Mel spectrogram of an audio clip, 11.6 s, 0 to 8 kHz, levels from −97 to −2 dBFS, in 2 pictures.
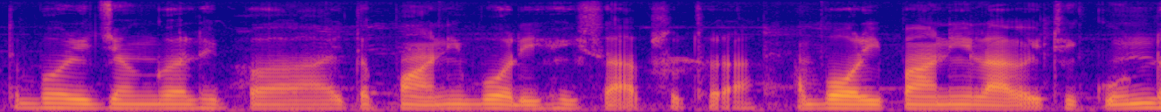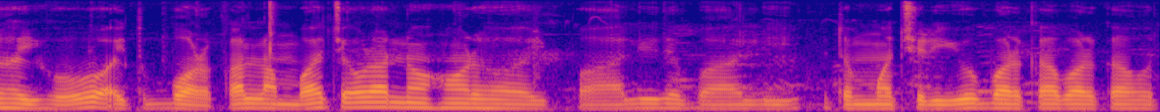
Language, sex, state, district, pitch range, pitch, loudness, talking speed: Bajjika, male, Bihar, Vaishali, 105-115 Hz, 110 Hz, -31 LUFS, 180 wpm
